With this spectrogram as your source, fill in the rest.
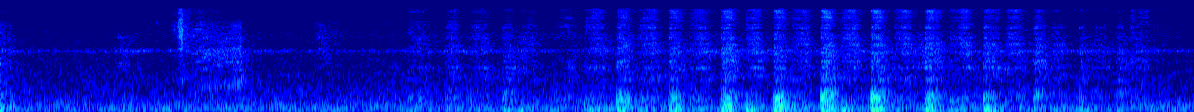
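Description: A yellow colored pencil rubs and scratches across a flat paper coloring book page lying on a wooden table, shading a design while the other hand, with long nails, holds the page flat. Soft, steady papery scratching is heard, turning into quicker, rhythmic back-and-forth strokes with bright rasping edges about halfway through.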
